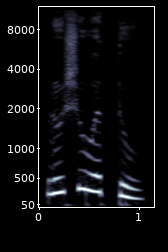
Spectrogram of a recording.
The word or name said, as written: ಋಷಿವಧು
